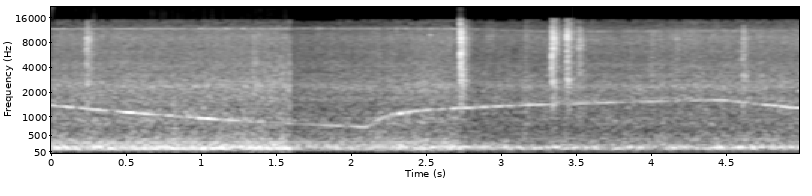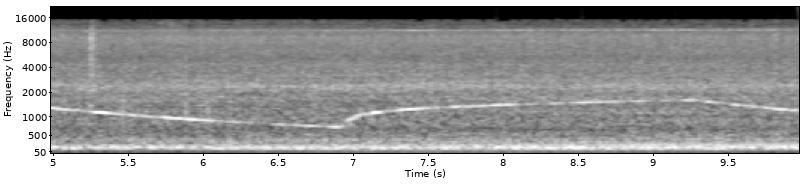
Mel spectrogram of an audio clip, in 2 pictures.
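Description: Fire engine's siren wailing, rising and falling slowly in about two full cycles. It is heard from inside the Ferrara fire engine's cab over the steady low drone of the engine and road noise.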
